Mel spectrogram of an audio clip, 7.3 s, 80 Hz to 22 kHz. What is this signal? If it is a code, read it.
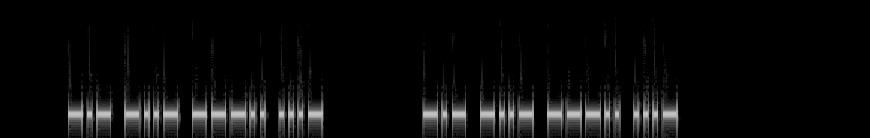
Morse code, heard as a keyed tone, about 30 wpm, 700 Hz. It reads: KX8V KX8V
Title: USA Call Signs - 4 Characters - Repeated 2x - 30wpm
